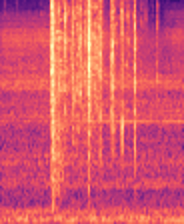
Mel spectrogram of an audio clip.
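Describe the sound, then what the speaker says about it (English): A mirror cracking into glass shards in the video game Slay the Princess: a sharp splintering crack followed by a quick series of smaller brittle snaps, close and clear over a low background hum. "A crack slides down the center of the mirror, splitting the image in the glass in two"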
